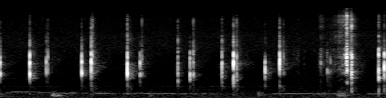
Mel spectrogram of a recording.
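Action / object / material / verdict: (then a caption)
tap / small printed cardboard box / cardboard / none. Fingertips and natural nails tap on the flat side of a small, hollow printed cardboard nail polish box (Essie packaging) held in one hand. The taps are short, dry clicks with a bright, papery ring, loosely spaced, with a faint low hum underneath. Near the end comes a brief, rougher scratchy burst.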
